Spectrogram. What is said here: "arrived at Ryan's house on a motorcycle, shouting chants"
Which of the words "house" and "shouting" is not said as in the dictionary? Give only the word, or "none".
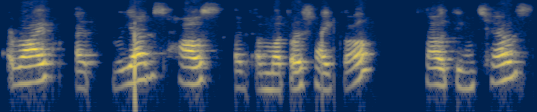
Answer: shouting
